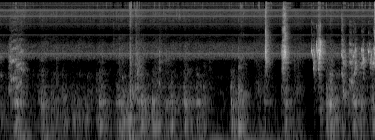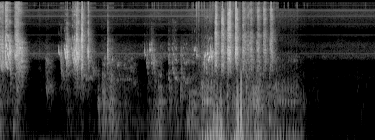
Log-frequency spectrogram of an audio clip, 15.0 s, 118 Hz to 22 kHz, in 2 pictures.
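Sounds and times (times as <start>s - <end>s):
budgerigar chicks chirping: 5.3s - 13.5s.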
